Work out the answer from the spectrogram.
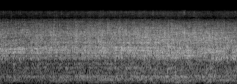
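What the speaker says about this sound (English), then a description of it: "Hose is in. I'm probably going to fill it up to like here." A garden hose pours water into a chest freezer being converted into an ice bath. The water makes a loud, steady rushing splash that continues throughout, with no pauses and no voices.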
